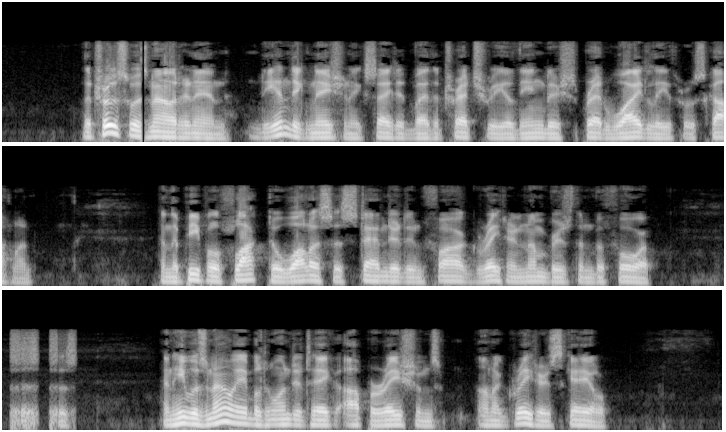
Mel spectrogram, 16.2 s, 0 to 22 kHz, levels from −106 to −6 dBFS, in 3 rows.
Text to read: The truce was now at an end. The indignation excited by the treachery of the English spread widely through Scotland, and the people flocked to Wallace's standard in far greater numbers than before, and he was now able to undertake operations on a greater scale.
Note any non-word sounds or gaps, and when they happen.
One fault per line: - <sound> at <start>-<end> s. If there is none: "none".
- dropout at 1.0-1.1 s
- laugh at 10.9-11.4 s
